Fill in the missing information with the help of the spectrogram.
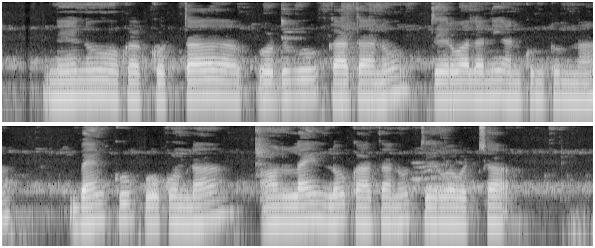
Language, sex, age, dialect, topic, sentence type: Telugu, male, 60-100, Telangana, banking, question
